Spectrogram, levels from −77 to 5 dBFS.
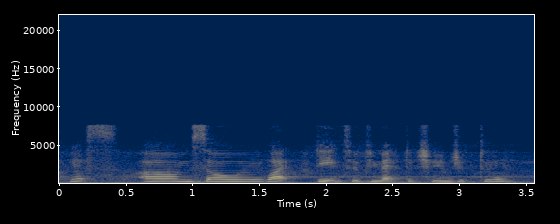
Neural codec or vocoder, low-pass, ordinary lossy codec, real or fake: codec, 16 kHz, 0.5 kbps, FunCodec, trained on LibriTTS, 25 frames a second; none; none; fake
